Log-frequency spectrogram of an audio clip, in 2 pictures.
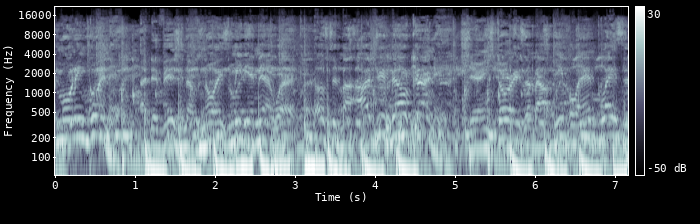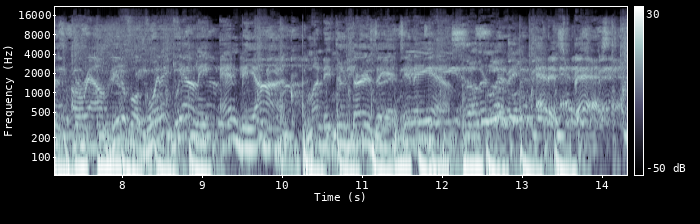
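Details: Adult male announcer; Normal voice.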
